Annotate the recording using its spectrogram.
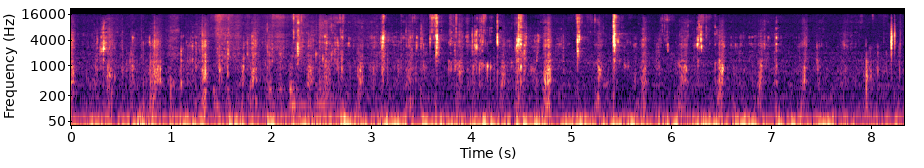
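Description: Close-miked chewing of raw shrimp: a dense, irregular run of wet clicks and small crunches.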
